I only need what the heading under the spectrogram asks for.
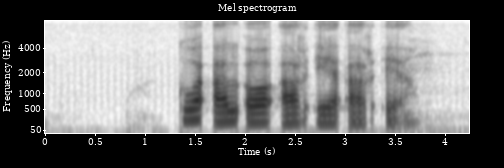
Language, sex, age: Norwegian, female, 30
